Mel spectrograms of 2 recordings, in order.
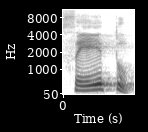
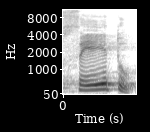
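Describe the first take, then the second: The two takes are said the same way.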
